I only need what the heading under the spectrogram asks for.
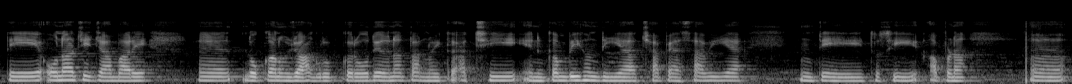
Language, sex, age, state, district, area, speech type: Punjabi, female, 45-60, Punjab, Ludhiana, urban, spontaneous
